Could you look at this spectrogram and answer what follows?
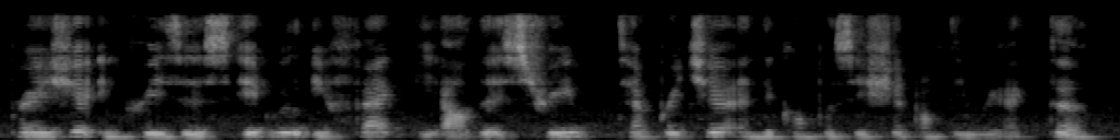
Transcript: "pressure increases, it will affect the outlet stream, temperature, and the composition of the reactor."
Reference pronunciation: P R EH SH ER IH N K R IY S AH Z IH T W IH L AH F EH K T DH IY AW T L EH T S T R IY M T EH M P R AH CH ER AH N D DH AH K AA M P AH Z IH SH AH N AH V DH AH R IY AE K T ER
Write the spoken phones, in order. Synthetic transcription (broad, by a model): P R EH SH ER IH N K R IY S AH S IH T W IH L AH F EH K T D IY T AA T S T R IY M T EH M P R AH CH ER AH N D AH K AA M P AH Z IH SH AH N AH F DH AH R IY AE K T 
